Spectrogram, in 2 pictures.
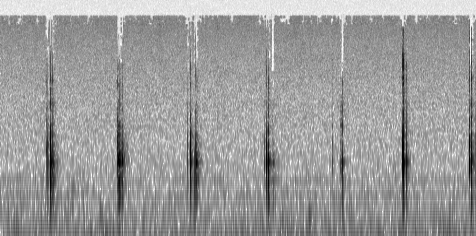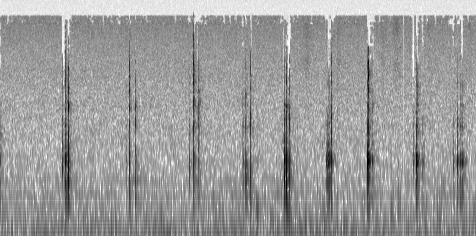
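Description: Fingernails tap on a hard book cover at an unhurried pace, close up.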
